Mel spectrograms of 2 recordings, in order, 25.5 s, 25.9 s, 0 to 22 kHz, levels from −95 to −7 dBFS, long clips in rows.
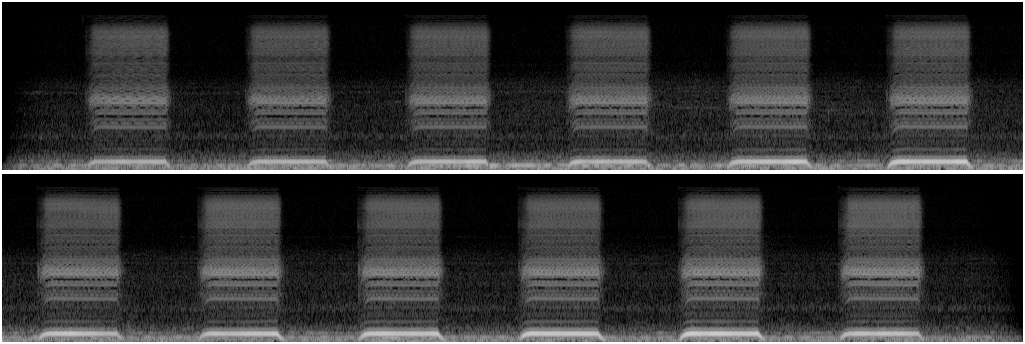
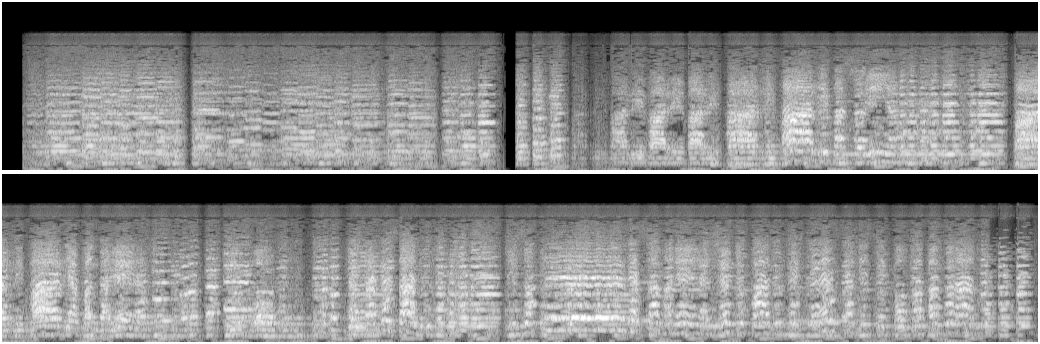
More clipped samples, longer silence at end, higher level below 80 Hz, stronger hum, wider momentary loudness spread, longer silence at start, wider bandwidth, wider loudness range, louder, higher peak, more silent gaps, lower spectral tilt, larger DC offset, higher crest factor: neither; first, 0.2 s vs 0 s; second, -52 dBFS vs -46 dBFS; neither; first, 21 LU vs 10 LU; about the same, 0.2 s vs 0.25 s; first, 14 kHz vs 11 kHz; about the same, 8 LU vs 7 LU; second, -34 LUFS vs -15 LUFS; second, -22 dBFS vs 0 dBFS; second, none vs 6.35-6.42 s; first, -5 dB/octave vs -3.5 dB/octave; neither; about the same, 14 dB vs 16 dB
